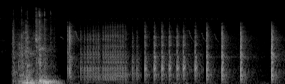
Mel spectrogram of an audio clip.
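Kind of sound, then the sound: household object, trap door opening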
